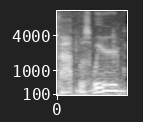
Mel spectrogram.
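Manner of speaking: soft, private mutter under the breath. Voicing a character reacting after another walks away: muttered under breath. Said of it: "under her breath goes".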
